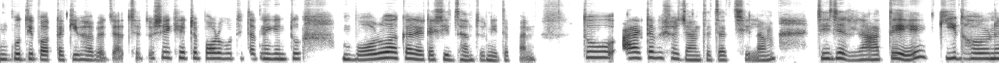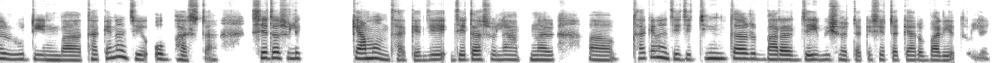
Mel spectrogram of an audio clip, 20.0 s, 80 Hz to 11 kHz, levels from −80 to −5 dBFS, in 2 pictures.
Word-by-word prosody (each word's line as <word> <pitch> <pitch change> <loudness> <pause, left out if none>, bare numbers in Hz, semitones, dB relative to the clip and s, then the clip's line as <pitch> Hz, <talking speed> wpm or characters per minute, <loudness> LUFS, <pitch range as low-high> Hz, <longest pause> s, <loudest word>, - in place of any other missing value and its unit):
গতিপথটা 210 -3 0
কীভাবে 210 -4 -1
যাচ্ছে। 265 - -2
তো - - -8
সেই 280 -1 +4
ক্ষেত্রে 270 -1 0
পরবর্তীতে 250 -1 -3
আপনি 240 +1 -2
কিন্তু 230 +1 -5 0.6
বড় 215 +4 -1
আকারে 250 -2 +1
একটা 200 -1 -1
সিদ্ধান্ত 195 -2 -3 0.2
নিতে 175 +2 -9
পারেন। - - -8 0.5
তো 290 - -1 0.4
আরেকটা 275 +2 +3
বিষয় 255 -3 -2
জানতে 195 0 -5
চাচ্ছিলাম 190 -1 0 0.5
যে, 250 - +1
যে, 260 - +4 0.2
রাতে 210 +5 +4 0.4
কী 255 - +4
ধরনের 245 0 -1
রুটিন 210 -2 0
বা 190 - +1 0.2
থাকে 215 +4 -1
না 330 - 0
যে 220 - -2 0.2
অভ্যাসটা 205 -4 +1 0.5
সেটা 270 0 +6
আসলে 260 -2 +1 0.6
কেমন 250 +1 +5 0.2
থাকে? 180 - -2
যে 210 - +2 0.2
যেটা 205 0 +2
আসলে 210 -1 0
আপনার 200 -1 -3 0.4
আ - - 0 0.4
থাকে 265 +3 0
না - - +2
যে 225 - +1 0.2
চিন্তা 250 0 -1 0.3
বাড়ার 210 -1 +3
যেই 200 +1 +5
বিষয়টাকে 200 -2 +2
সেটাকে 195 -2 -1
আরো 185 -1 -6
বাড়িয়ে 185 -1 +1
তোলে? - - -11
220 Hz, 155 wpm, -23 LUFS, 200-250 Hz, 0.6 s, সেটা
